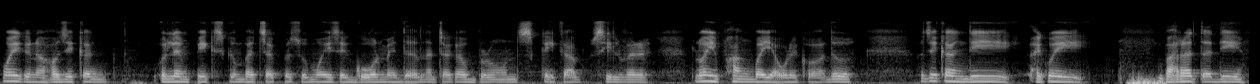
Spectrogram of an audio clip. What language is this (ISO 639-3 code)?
mni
